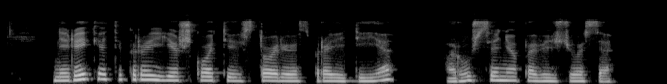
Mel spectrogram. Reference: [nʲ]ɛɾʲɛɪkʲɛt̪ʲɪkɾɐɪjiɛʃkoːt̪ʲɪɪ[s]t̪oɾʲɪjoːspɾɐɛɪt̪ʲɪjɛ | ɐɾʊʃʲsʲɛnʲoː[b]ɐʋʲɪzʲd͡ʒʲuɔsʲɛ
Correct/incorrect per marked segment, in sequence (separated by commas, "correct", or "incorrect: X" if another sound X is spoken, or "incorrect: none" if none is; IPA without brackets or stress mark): correct, correct, incorrect: p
